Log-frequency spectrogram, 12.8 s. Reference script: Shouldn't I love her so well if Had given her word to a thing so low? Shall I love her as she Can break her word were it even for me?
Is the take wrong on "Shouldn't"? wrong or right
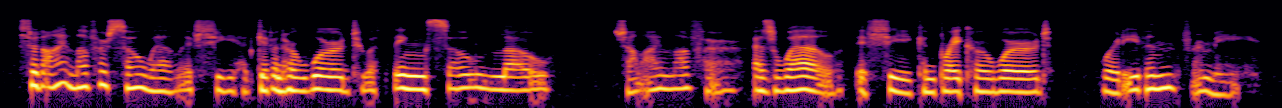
wrong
